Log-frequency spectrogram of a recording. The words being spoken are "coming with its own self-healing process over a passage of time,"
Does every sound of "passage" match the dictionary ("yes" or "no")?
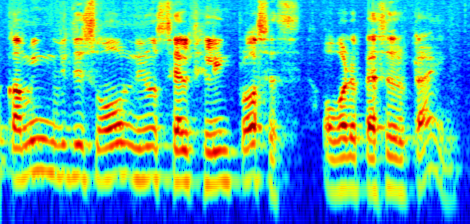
no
